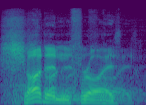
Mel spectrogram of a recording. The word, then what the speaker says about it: Schadenfreude: Schadenfreude. Congrats, you all speak German. We should have schnitzels together sometime. But here's what Schadenfreude means.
